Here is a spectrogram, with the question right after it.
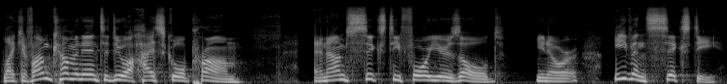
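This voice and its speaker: A man in his fifties hosts a loose solo livestream, slow and unhurried, his voice sitting a little high for a man. He rambles, restarts his sentences and pokes fun at himself. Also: very animated. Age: 50s. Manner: rambling, self-deprecating, many fillers and restarts. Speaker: podcast host. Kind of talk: casual solo livestream chat. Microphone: desk mic, no headphones.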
